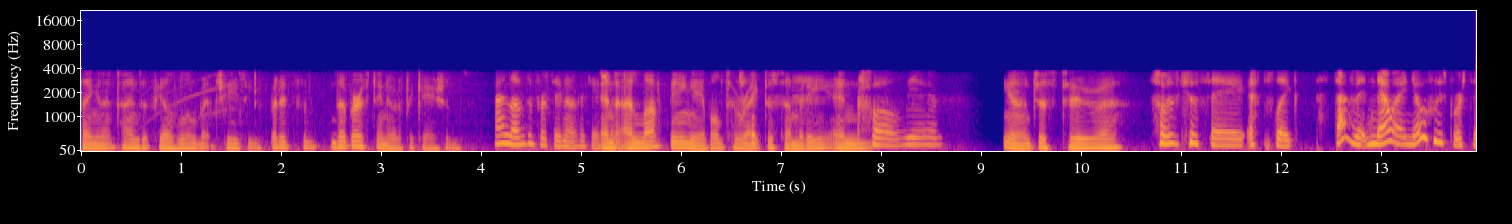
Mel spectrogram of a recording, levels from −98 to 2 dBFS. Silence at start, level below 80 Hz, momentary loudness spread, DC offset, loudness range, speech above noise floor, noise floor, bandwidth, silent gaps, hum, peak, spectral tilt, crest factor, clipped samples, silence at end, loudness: 0 s; -54 dBFS; 9 LU; under 0.1%; 4 LU; 19 dB; -44 dBFS; 3.9 kHz; none; none; -8 dBFS; -5 dB/octave; 18 dB; under 0.1%; 0 s; -26 LUFS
